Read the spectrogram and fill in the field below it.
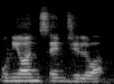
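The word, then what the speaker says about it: Union Saint-Gilloise: uh, and you, yeah, it's pronounced as, again, if you are confused, it's Union Saint Gilloise.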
